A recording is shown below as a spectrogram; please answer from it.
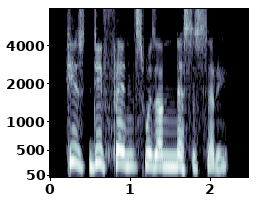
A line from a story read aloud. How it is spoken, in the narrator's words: Emile said haughtily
